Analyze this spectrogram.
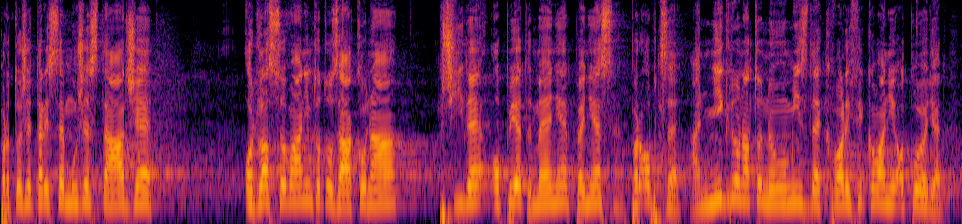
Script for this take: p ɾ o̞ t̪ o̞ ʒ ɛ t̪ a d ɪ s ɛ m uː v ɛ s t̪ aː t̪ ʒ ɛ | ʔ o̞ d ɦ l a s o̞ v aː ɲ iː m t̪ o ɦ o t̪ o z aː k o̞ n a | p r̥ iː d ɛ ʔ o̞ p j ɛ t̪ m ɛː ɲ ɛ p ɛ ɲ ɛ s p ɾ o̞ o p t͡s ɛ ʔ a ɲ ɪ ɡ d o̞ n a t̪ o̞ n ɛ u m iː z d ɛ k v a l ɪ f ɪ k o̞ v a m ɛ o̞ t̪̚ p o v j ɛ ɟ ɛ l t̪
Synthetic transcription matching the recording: p ɾ o̞ t̪ o̞ ʒ ɛ t̪ a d ɪ s ɛ m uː ʒ ɛ s t̪ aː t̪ ʒ ɛ | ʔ o̞ d ɦ l a s o̞ v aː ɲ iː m t̪ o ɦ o t̪ o z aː k o̞ n a | p r̥ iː d ɛ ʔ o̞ p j ɛ t̪ m ɛː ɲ ɛ p ɛ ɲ ɛ s p ɾ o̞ o p t͡s ɛ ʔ a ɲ ɪ ɡ d o̞ n a t̪ o̞ n ɛ u m iː z d ɛ k v a l ɪ f ɪ k o̞ v a ɲ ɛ o̞ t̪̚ p o v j ɛ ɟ ɛ t̪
